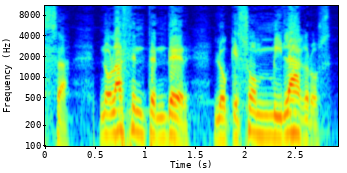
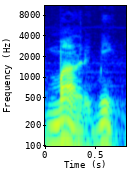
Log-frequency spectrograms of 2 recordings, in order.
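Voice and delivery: stunned aside; 7 semitones lower, 15 dB quieter than usual. Retold or imitated. Pastor's stunned reaction.

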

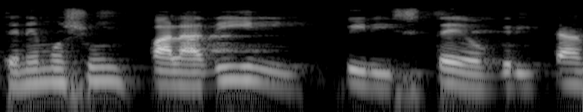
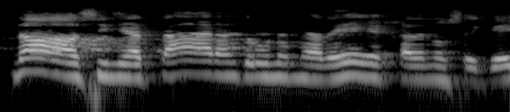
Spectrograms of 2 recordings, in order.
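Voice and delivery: imitated overconfident voice, higher pitched; cocky Samson; 5 semitones higher than usual. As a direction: play him breezily sure of himself. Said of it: "Y él siempre confiado". (Sansón confiado, imitado en tono agudo)

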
